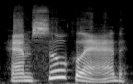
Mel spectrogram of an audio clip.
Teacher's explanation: 如果你语速是中速呢，哎，前面那个 am 能听到一个啊的声音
